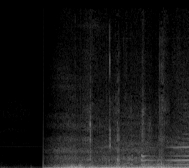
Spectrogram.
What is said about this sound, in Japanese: 海の音がするね、波の音がするね。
